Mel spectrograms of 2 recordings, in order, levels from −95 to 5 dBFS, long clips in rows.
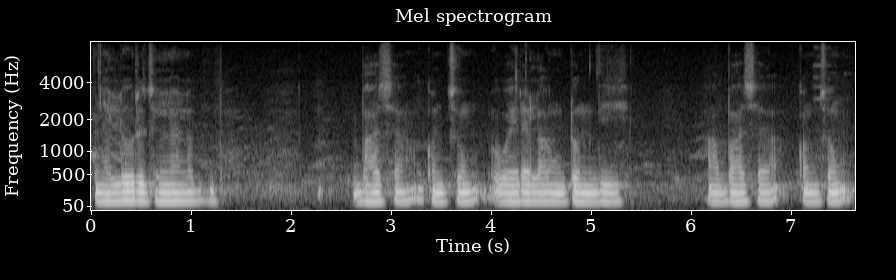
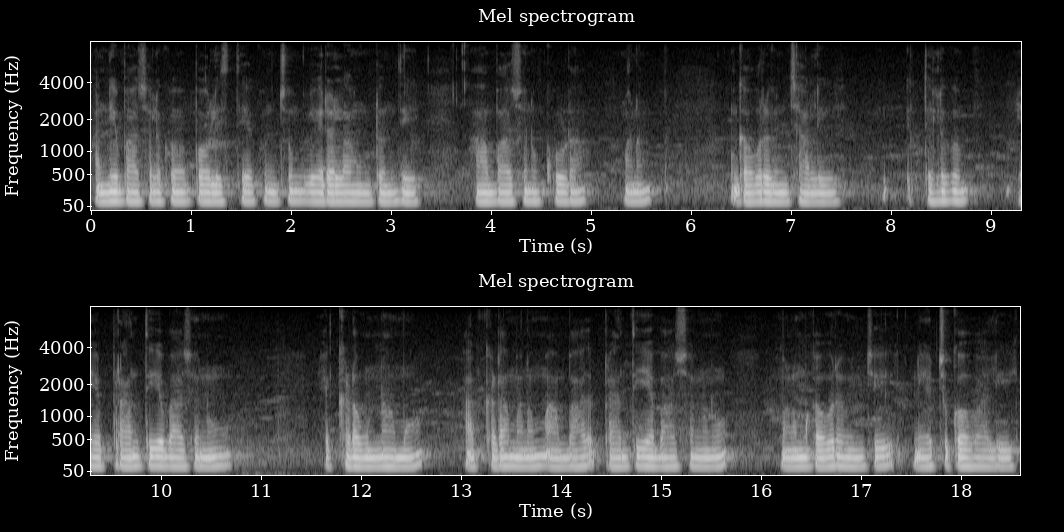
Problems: constant background noise, low volume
